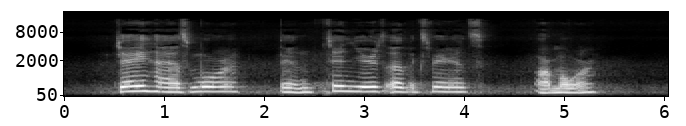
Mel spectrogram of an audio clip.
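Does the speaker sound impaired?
Yes: cerebral palsy; confined to wheelchair.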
